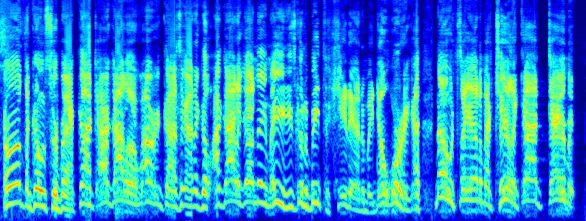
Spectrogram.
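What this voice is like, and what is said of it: Dead-on Alex Jones impression. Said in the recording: “this impression ... My impersonation is pretty dead on ... a real Alex Jones clip versus playing ours”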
